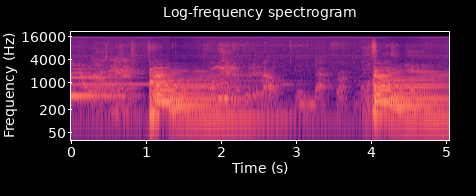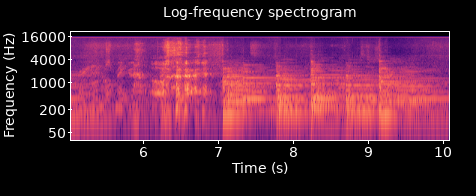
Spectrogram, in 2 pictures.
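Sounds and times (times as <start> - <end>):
piano chords ringing: 0.0 - 10.0.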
